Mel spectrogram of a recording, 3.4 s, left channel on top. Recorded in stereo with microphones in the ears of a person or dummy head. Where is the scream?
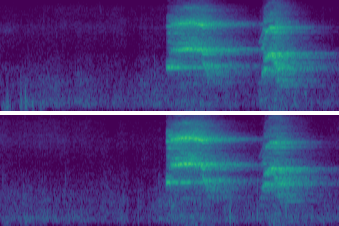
35° right (ahead or behind), 0.8 m; by 2.9 s 35° left (ahead or behind), 1.0 m.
